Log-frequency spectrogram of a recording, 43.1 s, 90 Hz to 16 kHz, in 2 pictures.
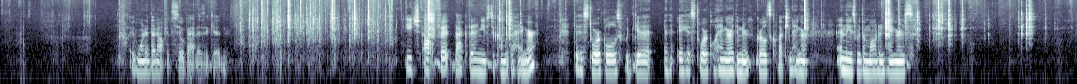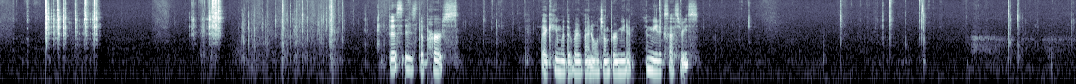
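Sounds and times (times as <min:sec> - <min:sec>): plastic hangers clacking: 0:04.8 - 0:08.9, 0:09.7 - 0:10.6, 0:22.4 - 0:23.6
soft scrape: 0:24.6 - 0:25.0, 0:36.8 - 0:37.2.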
